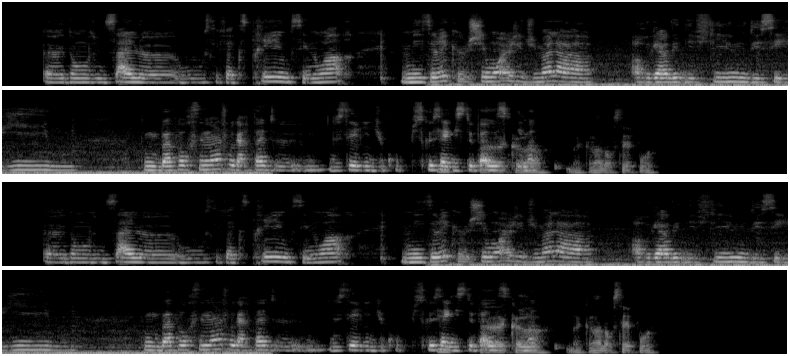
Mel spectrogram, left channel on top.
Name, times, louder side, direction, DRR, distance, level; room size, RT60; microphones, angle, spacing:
voice 1, 0.4-3.5 4.0-5.9 6.3-8.6 9.3-13.2, left 1 dB, 85° left, 1.3 m, -28 dB
sound 1, 4.2-10.5, right 1 dB, 30° left, 0.8 m, -32 dB
voice 2, 12.6-14.4, right 3 dB, 35° right, 0.6 m, -36 dB
4.0 x 2.2 x 3.0 m
head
